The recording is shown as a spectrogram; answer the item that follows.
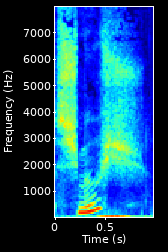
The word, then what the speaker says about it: smoosh: I want to make sure I caught that. Schmoosh? – Yeah. It's spelled S-M-O-O-S-H. – Just like it sounds.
